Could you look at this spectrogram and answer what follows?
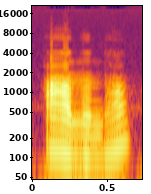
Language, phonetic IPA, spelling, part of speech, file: Polish, [ˈãnːa], Anna, proper noun, Pl-Anna.ogg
